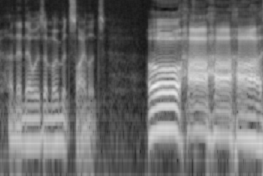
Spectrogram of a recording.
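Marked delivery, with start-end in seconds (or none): 2.0-3.5 loud, joyless mock laugh; bitterly spoken ha-ha-ha. A narrator's reading. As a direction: drag out a sarcastic laugh. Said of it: "said Eeyore very bitterly".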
